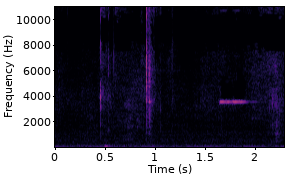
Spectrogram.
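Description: A thump and a couple of light clicks, then a short, high electronic beep near the end, over a steady low hum.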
